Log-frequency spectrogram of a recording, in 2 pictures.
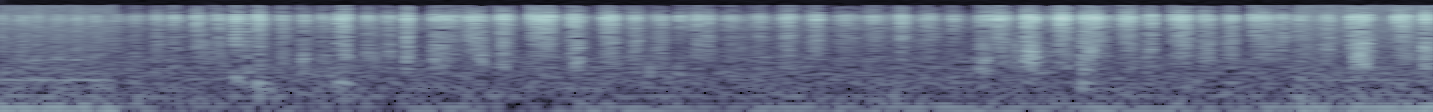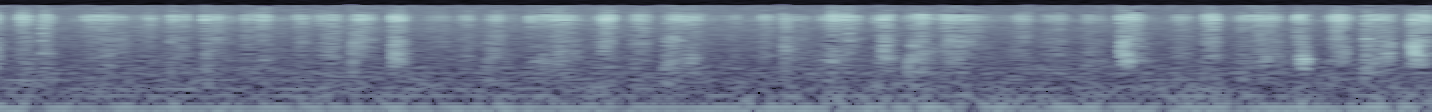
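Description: Wooden spatula scraping and pressing crumbly, set sugar against a nonstick pan in quick, irregular strokes with small clicks. The cooked sugar syrup has set solid and is being broken down into powdery boora.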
